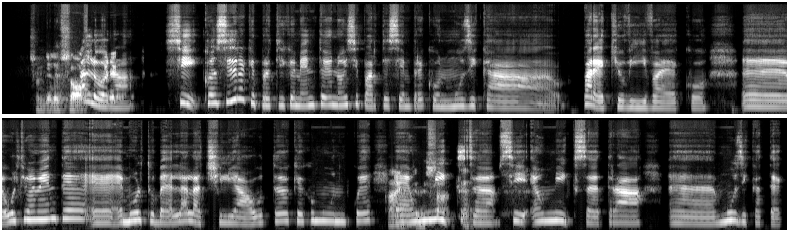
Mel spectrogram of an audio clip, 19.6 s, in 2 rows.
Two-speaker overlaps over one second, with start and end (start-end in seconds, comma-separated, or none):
14.6-15.9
